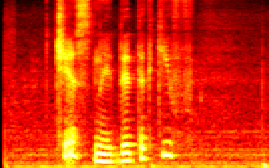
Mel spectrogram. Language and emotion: Russian, positive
